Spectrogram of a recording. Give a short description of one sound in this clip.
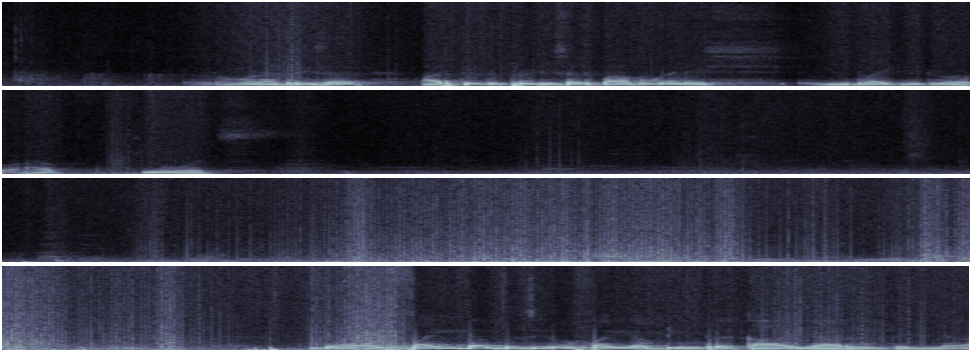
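A young man speaks with animation into a microphone over a loudspeaker.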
